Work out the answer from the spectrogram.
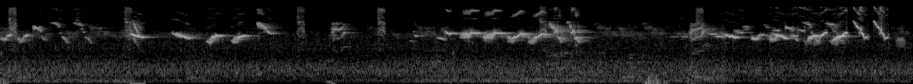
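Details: Double-collared seedeater tutor song for training young birds: sweet, high slurred whistles and quick chirps in rolling phrases with short breaks between them.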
